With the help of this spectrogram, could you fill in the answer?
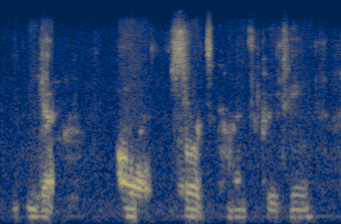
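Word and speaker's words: poutine: all sorts kinds of poutin oh good I pronounced it right then yeah oh that's a relief actually like like the Russian leader yeah we're talking about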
